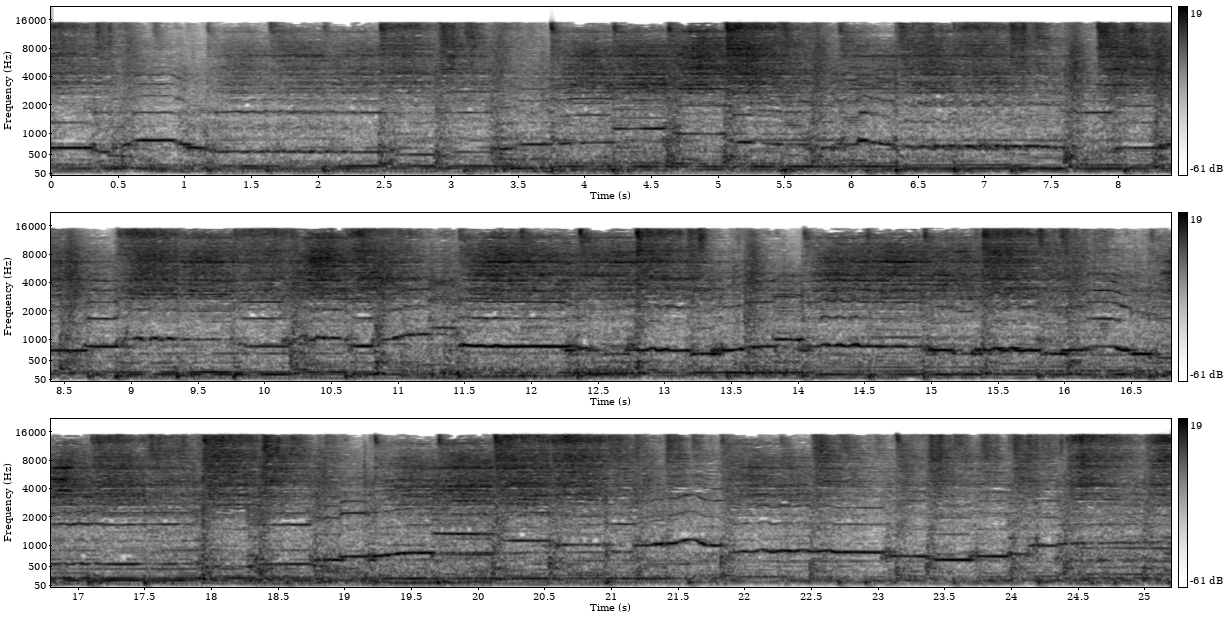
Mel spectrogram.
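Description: Rock band playing live: electric guitars over a drum kit, with a melodic line that bends up and down in pitch.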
